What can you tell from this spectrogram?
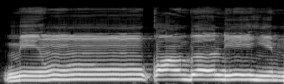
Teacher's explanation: nun mati bertemu dengan qaf, ikhfa hakiki membacanya samar, dan kita membacanya itu ketika membaca nun mati kita bersiap membaca qaf.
